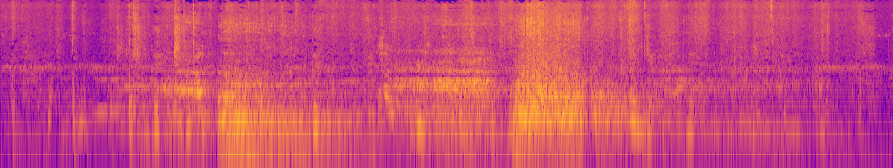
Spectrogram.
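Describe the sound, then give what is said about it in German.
A tiger roars in deep, rough, swelling bursts, two of them louder than the rest, over a dense rumbling noise. “Der Tiger gab auf. Jedenfalls war er nach einiger Zeit nicht mehr zu hören.”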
